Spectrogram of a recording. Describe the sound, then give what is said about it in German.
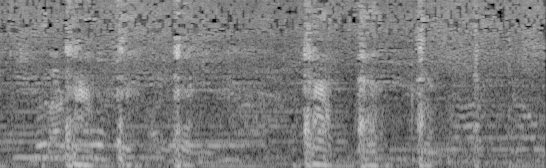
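A run of short, harsh coughs comes in irregular bursts, roughly seven over a few seconds, moderately loud against a steady background hum. “Und ein Hustenbonbon. Hallo, ich hab hier noch einen Ricola. Brauchen Sie das?”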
